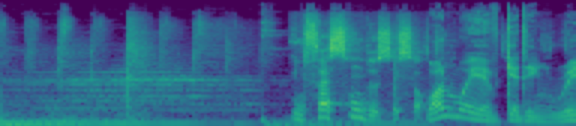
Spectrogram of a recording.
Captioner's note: non-english speech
